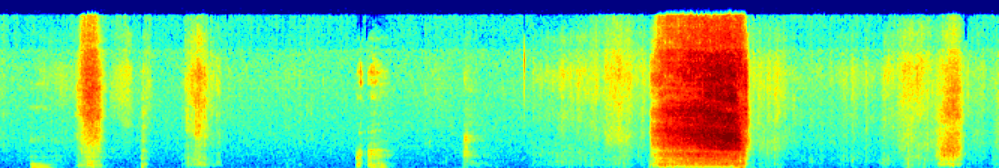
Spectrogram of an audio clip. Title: sneezing, and some nose blowing (f)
